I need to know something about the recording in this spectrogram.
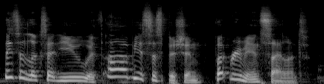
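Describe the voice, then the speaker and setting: A man reading a visual novel aloud as a let's play host, in an expressive storytelling manner. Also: high voice, brisk, faint music behind. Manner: animated, voices each character's dialogue. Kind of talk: expressive narration with asides.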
